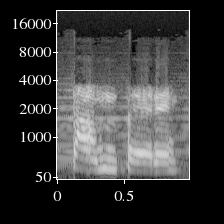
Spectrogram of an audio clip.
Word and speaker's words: Tampere: Ciao Valeria, allora prima di tutto Tampere, quindi l'accento va proprio all'inizio.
